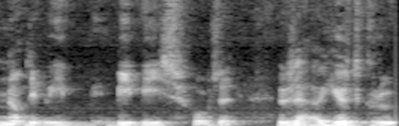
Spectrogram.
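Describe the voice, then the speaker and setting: A man's somewhat breathy, dark, mellow voice in a Scottish accent, fairly low in pitch with ordinary pitch variation, amid audible room echo. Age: 90s. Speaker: RAF veteran. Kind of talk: interview. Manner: halting, many hesitations.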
